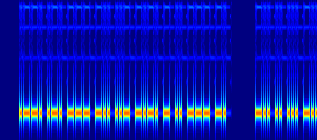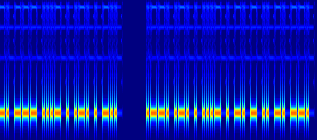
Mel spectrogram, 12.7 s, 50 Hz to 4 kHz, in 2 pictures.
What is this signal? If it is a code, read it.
Morse code, heard as a keyed tone, about 30 wpm, 500 Hz. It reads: PRODUCTION DISCOVERED PREVENTING
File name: lesson / web / longwords-25wpm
